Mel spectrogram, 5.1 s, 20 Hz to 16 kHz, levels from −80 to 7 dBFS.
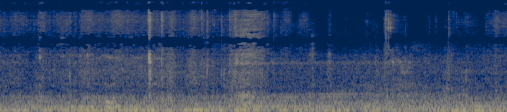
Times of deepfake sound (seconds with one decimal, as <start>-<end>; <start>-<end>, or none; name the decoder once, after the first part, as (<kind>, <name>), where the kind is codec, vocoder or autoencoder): none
